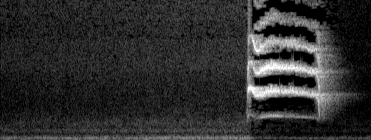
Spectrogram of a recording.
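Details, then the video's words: Brown-eared bulbul perched on the outer bar of a window feeder, calling repeatedly to find a companion before feeding alone: after low rumbling background noise, one loud, shrill, harmonically rich screech, slightly falling and lasting under a second. "직박구리 친구찾는 삐이이익 울음소리"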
